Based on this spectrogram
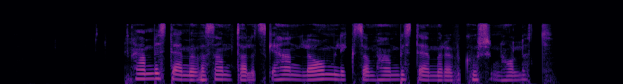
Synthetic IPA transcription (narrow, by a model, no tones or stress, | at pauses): hanbɛst̪ɛmːəɾvasamt̪ʰɑːlət̪skaɦand̪laɔmlɪksɔmɦanbɛst̪ɛmːəɾøːvəɾkʰɵʂɪnɦɔlːət̪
